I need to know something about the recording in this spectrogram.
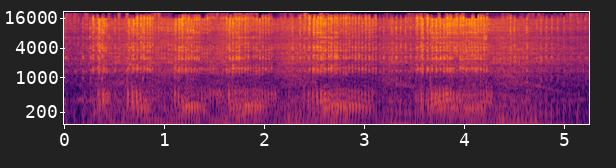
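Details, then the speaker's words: SunL Chinese 150cc GY6 quad after swapping tank and fuel lines and a fresh battery: rises and sags in uneven surges about once a second, stumbling as revs climb; idle fine but bogs higher, carb high-speed jet suspected, not confirmed. "So, it does sound like the uh carb the carb might need to come off cuz the idle the idle jet sounds like it's perfect, but once it gets up past a certain rev range, uh these carbs, they they kind of move over to another jet, um if I'm remembering correctly."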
